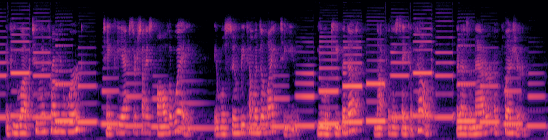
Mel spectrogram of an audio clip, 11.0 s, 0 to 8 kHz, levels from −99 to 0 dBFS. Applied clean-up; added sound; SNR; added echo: none; Wind instrument, woodwind instrument; 0 dB; reverberation time 0.5 s.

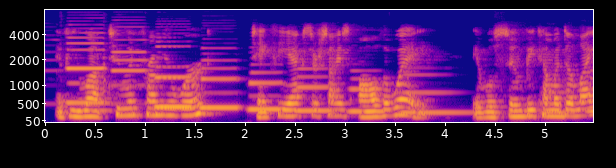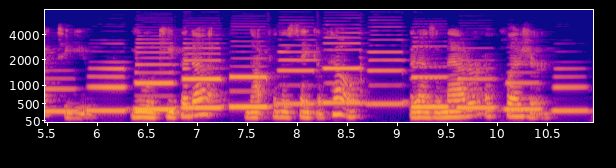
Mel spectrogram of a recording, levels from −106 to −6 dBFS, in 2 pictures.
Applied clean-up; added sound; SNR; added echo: classical method WPE with log-MMSE.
